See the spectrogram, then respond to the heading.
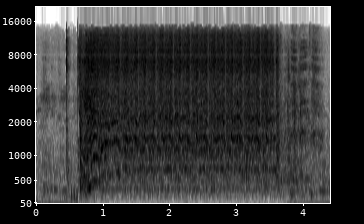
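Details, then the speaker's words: Case lawn tractor with a 20 hp Onan engine whose carburetor sat about two years, cranking with the throttle wide open at about four turns a second. It spins over with no catch or firing. The engine is flooded after priming. "I think that what it did, I actually think that it's flooded. That's what I think."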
